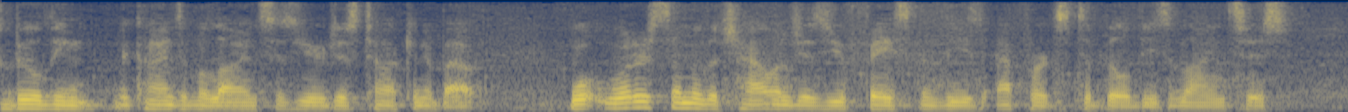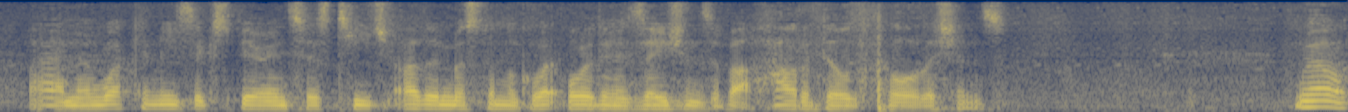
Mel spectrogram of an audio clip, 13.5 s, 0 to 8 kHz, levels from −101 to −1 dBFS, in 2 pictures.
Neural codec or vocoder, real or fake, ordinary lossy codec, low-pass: codec, 16 kHz, 1.1 kbps, Voila-Tokenizer; fake; MP3, 48 kbps; 7.2 kHz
